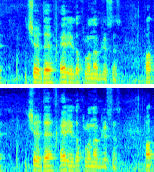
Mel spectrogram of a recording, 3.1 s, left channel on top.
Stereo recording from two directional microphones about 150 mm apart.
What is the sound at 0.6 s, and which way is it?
Speech, 85° left.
